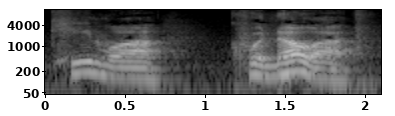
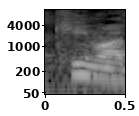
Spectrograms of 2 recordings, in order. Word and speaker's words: quinoa: So, and I kept pronouncing quinoa until finally I had on famous vegan Rich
